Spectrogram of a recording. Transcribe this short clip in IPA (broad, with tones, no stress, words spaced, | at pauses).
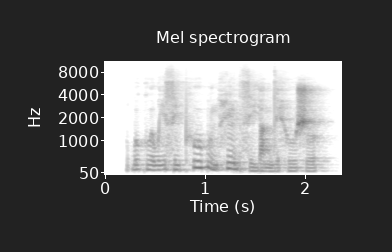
ɓʊ˦kʷɛ˦wi˦si˦ pʰuː˦ɓu˨˦nhĩ˦˨r si˨ja˨nde˨ huː˨ʃʊ˨˦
